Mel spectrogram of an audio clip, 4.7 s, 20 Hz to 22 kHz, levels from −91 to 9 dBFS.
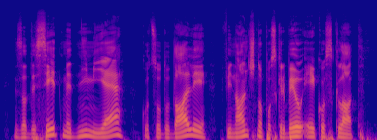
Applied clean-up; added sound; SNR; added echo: none; none; none; none.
